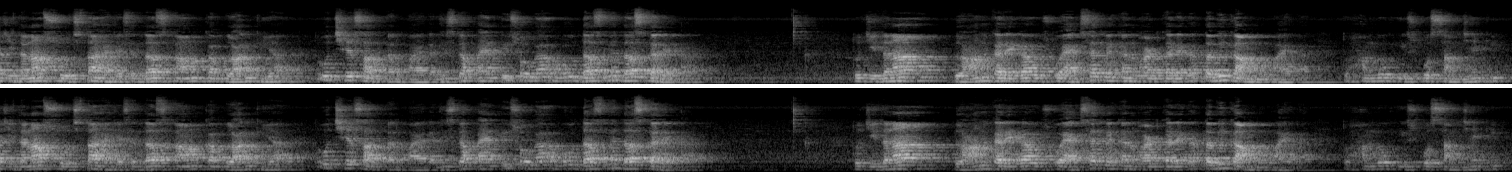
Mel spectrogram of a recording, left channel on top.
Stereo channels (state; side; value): normal; both; correlation 0.38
